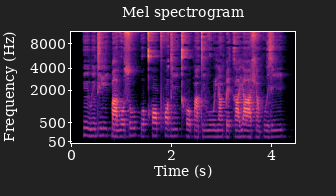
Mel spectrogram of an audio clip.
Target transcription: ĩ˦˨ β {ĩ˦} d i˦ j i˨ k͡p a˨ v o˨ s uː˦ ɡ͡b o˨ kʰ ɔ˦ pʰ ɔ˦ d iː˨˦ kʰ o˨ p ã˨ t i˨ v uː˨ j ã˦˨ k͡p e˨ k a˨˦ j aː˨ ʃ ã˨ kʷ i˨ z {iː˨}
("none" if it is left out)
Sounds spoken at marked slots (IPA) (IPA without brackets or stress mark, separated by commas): ĩ˦, iː˦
